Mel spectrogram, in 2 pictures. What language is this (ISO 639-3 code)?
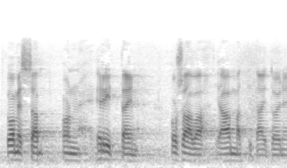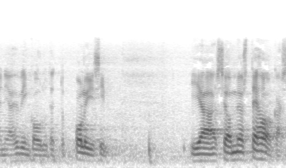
fin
